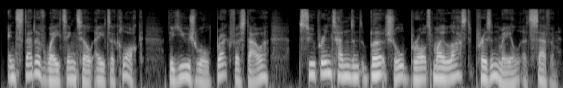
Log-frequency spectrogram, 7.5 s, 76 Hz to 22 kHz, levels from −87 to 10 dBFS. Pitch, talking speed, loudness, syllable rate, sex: 140 Hz, 150 wpm, -18 LUFS, 4.8 syllables/s, male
